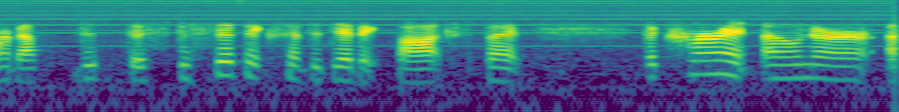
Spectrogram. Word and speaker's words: Dybbuk: and I'm always saying this wrong, but the Dybbuk box. – That's right. Correct.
